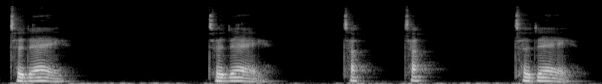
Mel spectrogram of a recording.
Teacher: We stretch that sound and put it in the spotlight. The first syllable is where we have our schwa sound.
